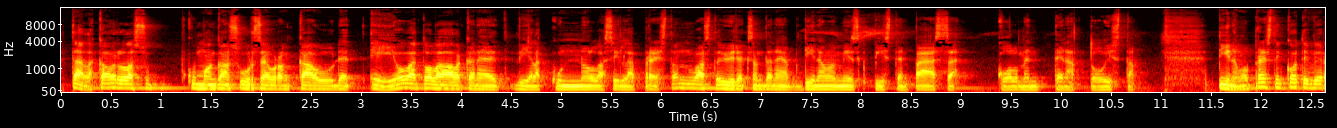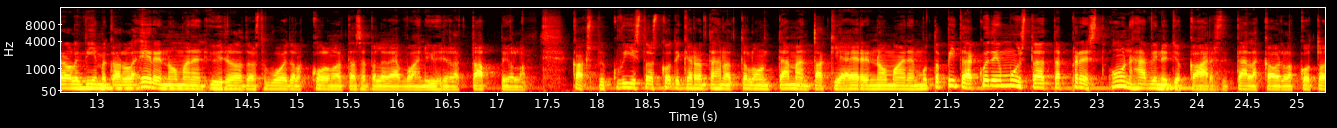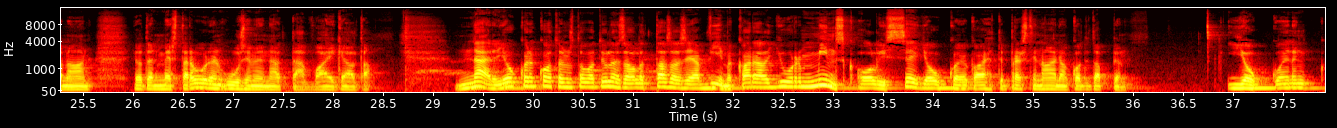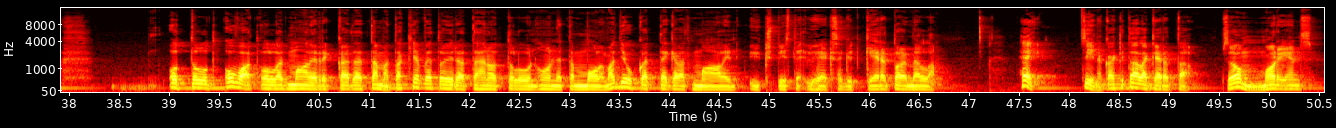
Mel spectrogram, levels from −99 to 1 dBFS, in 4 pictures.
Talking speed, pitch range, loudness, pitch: 125 wpm, 100-130 Hz, -23 LUFS, 110 Hz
